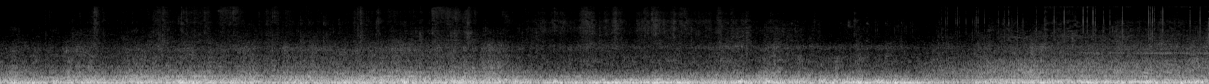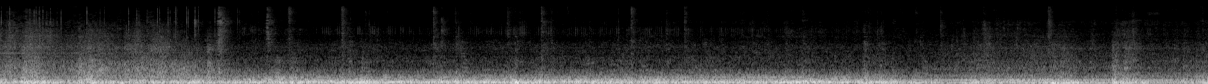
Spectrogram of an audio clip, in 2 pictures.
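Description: Steady low rumble of the Argo Wilis passenger train running at speed, heard from inside an executive-class coach: wheels on rail and the coach body.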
